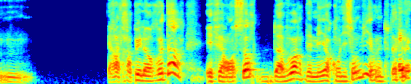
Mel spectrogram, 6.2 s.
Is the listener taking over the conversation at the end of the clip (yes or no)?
yes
